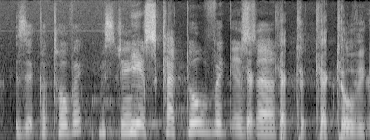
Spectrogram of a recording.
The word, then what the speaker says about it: Kaktovik: Yes, Katovik is Kaktovik, right at the border of Tianutu.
